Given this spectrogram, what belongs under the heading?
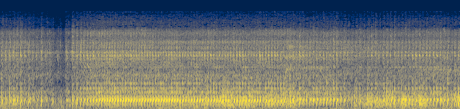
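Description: Tractor engine idling on the hand throttle, a steady, close mechanical drone that holds even for several seconds after a brief dip near the start.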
